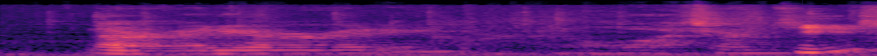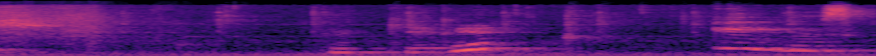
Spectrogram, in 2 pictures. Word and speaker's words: quiche: We're like, "We have the quiche," and I was like, "That's how that's pronounced."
